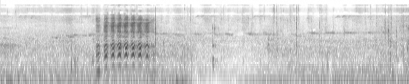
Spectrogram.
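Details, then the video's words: Baby LaMancha milking goats on a homestead on raw land, calling in the morning: a short series of quavering, pulsing bleats lasting about a second, over faint background hiss. "Morning boops from the baby goats"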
